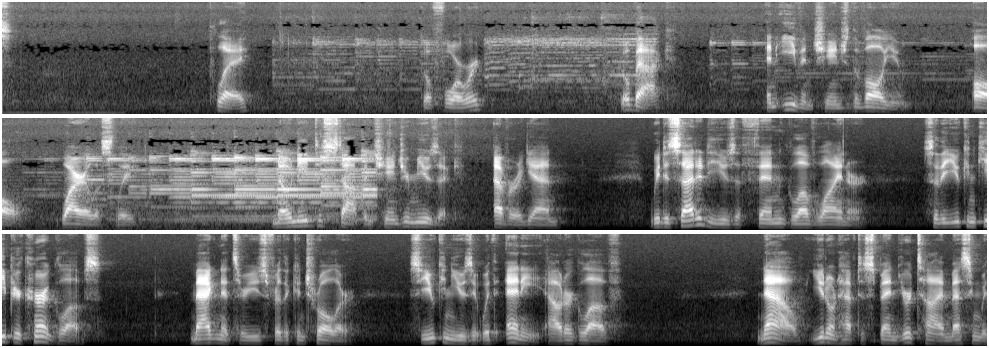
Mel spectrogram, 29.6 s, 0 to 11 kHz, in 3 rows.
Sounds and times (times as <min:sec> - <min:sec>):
Speech: 0:00.0 - 0:00.2, 0:02.1 - 0:02.5, 0:04.2 - 0:04.8, 0:06.2 - 0:06.7, 0:07.6 - 0:09.1, 0:09.7 - 0:11.2, 0:12.6 - 0:15.5, 0:16.4 - 0:20.8, 0:21.6 - 0:26.0, 0:27.3 - 0:29.5
Inside, small room: 0:00.0 - 0:29.5
Music: 0:02.7 - 0:13.8.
